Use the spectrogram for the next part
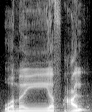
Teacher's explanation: نون ساکن کا یہاں ادغام مع الغنہ ہے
